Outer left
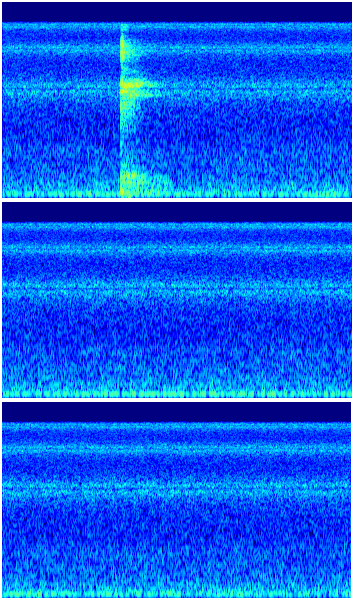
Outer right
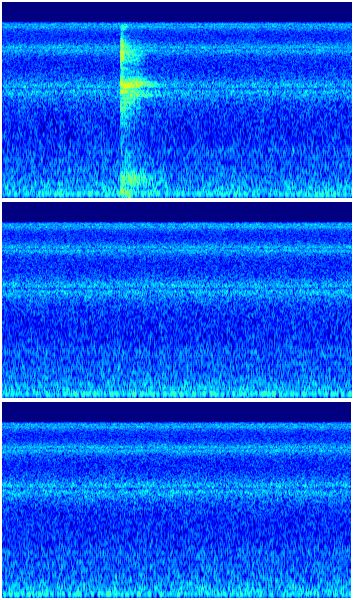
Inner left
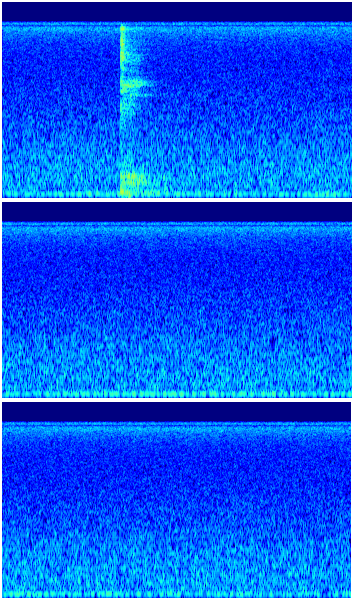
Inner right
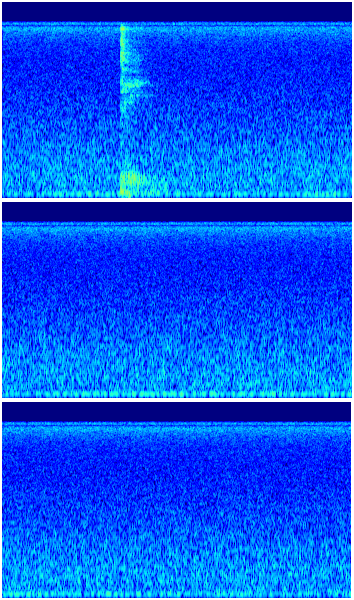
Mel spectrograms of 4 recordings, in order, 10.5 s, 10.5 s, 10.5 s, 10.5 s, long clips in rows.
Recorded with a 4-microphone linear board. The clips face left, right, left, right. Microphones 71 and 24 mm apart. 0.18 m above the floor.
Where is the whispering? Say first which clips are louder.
Even, inner left 3 dB; 20° left (ahead or behind), 1.7 m.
